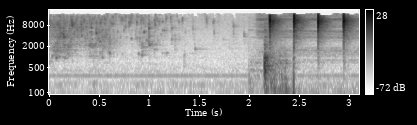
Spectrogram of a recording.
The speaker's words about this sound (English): And now what I'm going to do is I'm going to pour all this liquid back into the pan.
